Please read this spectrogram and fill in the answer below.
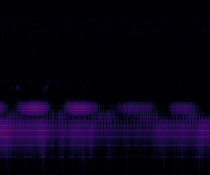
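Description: Near silence, holding only a faint, steady low tone with a couple of weaker overtones: a soft sustained drone from a background music bed.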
